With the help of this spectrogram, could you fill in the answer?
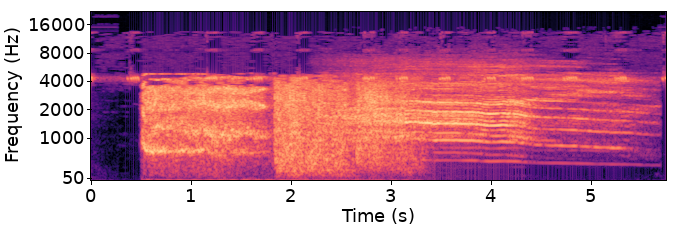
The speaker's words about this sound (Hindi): तू डर मत शायद रोड पे किसी का एक्सीडेंट हुआ है गांव में वैसे भी आए दिन कोई ना कोई एक्सीडेंट होते ही रहता है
